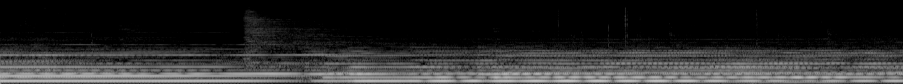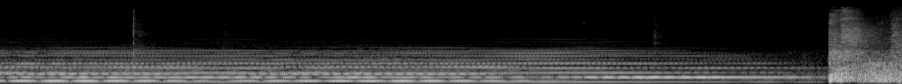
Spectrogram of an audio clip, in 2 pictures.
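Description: Live electronic drone music: layered sustained tones, with a low tone pulsing about twice a second through the middle. Near the end the tones break off abruptly into a loud burst of noise.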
